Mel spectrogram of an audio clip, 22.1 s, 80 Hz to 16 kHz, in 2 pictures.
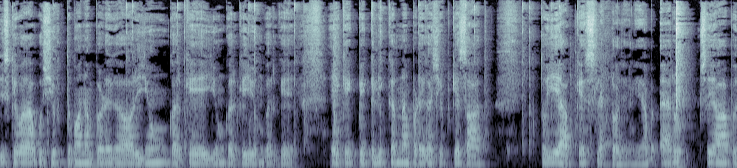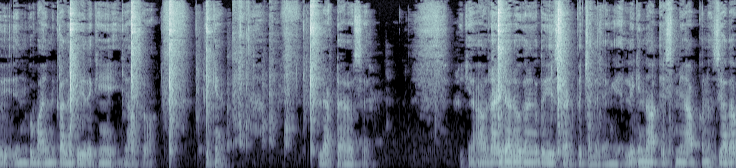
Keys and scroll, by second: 14.1 Left, 15.6 Right, 16.2 Left, 17.1 Right, 17.7 Left, 18.2 Right, 19.8 Left, 21.7 Right.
